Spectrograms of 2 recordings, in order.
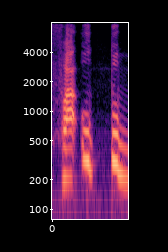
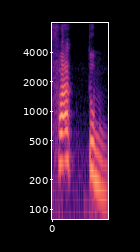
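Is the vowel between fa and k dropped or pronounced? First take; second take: pronounced; dropped. First: A separate u vowel is heard after fa. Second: Fa runs straight into the k sound. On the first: The speaker calls it wrong. "ফা উক্তুব বলি কখনো না" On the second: The speaker calls it right. "ফা এসে সরাসরি কাফকে ধরতেছে"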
